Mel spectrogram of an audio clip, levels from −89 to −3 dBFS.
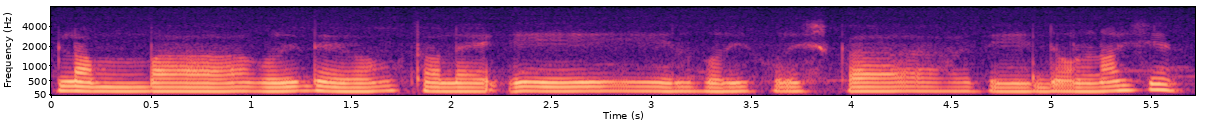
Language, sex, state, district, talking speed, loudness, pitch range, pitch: Chakma, female, Tripura, Unakoti, 125 wpm, -18 LUFS, 140-150 Hz, 145 Hz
